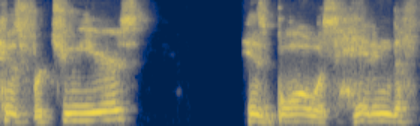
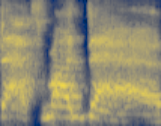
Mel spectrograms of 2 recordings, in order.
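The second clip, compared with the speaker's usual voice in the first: put-on excited, fired-up child screaming; 4 semitones higher than usual. Retelling a seven-year-old watching his dad deadlift: imitating a kid screaming.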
